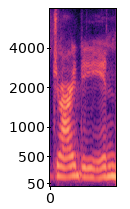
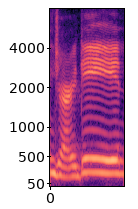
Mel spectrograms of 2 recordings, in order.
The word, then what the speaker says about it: Jardine: The one that comes to mind for everyone is Jardine, and everybody pronounces it differently. It's Jardin. Some people say Jardine. I'm sure there are other variations.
